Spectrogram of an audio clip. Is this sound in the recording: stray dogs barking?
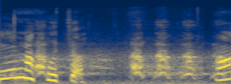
yes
